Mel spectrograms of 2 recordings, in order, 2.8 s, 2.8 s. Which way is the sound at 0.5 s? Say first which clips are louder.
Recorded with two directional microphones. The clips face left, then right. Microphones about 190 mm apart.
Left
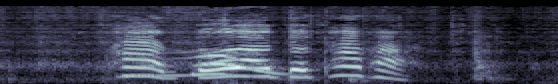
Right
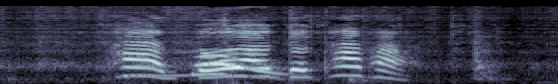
Left 1 dB; 20° left (ahead or behind).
